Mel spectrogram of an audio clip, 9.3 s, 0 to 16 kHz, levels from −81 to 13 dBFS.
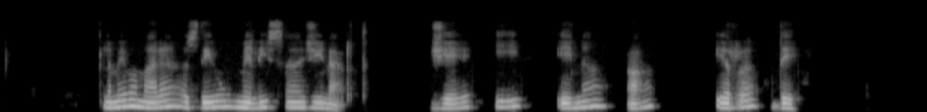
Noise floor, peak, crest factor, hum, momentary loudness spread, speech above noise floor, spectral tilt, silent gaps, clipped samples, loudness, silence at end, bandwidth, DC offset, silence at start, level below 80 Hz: -76 dBFS; -4 dBFS; 18 dB; none; 10 LU; 56 dB; -7.5 dB/octave; 3.84-3.88 s, 4.15-4.19 s, 6.84-6.88 s; under 0.1%; -22 LUFS; 1.3 s; 7.8 kHz; under 0.1%; 1.05 s; -62 dBFS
